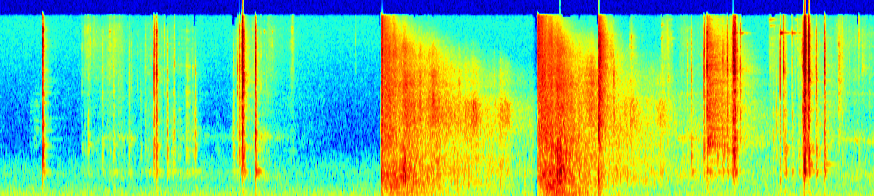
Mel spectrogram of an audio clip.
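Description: Two rifle shots about a second and a half apart, each ringing out for about a second, with sharp clicks before and after.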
